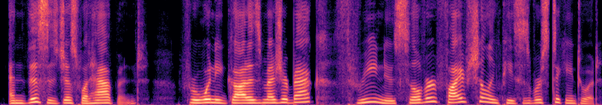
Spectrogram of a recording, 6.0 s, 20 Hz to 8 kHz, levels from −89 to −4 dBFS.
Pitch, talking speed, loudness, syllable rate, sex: 215 Hz, 230 wpm, -18 LUFS, 5.9 syllables/s, female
